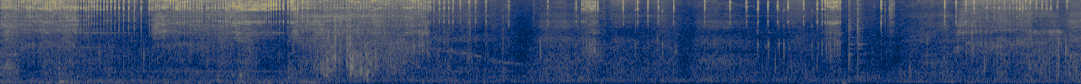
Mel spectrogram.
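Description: A fishing reel being cranked after a cast, giving a rapid run of light mechanical ticks in the second half.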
